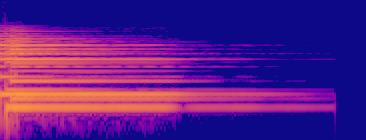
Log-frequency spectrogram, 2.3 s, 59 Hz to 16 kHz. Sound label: D sharp Diminished D sharp Ukulele; strummed; D#dim; 11,9,11,9; JGuitar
